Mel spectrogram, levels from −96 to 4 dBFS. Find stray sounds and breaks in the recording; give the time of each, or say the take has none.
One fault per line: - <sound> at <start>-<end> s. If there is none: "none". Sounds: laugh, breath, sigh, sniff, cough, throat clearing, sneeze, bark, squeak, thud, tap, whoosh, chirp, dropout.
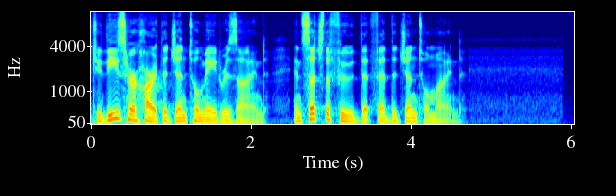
none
